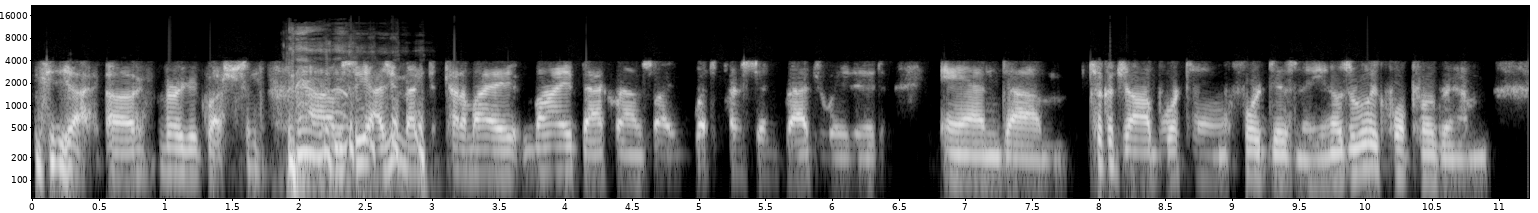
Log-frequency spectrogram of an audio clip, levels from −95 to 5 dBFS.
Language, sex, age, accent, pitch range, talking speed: English, male, 30-49, American, 105-140 Hz, 200 wpm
